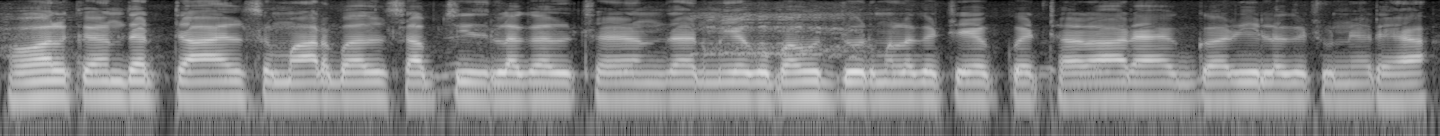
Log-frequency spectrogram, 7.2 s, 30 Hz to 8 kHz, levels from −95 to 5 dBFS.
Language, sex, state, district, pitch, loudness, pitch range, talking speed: Hindi, male, Bihar, Begusarai, 135 Hz, -18 LUFS, 135-140 Hz, 225 wpm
